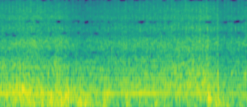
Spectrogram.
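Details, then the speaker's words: Opel Meriva diesel idling after dual mass flywheel and clutch replacement: steady, even idle with the radiator fan hum on top; the former gearbox-area rattle is gone, running smoothly. "hear the radiator fan kicking in there but that rattling noise is is gone now you just hear the engine which is running nice and smoothly"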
